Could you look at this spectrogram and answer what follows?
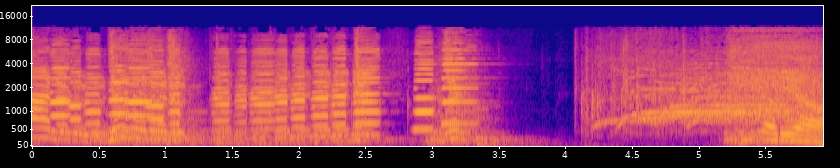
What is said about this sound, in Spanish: Gracias por los aplausos, señor operador.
